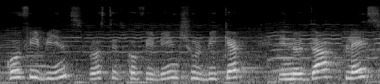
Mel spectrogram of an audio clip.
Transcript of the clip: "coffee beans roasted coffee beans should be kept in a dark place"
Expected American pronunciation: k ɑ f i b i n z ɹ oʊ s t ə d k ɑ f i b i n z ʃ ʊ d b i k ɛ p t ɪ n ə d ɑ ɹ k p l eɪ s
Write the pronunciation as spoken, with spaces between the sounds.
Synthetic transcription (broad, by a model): k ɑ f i b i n s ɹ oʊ s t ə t k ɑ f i b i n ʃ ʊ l b i k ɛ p ɪ n ə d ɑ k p l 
